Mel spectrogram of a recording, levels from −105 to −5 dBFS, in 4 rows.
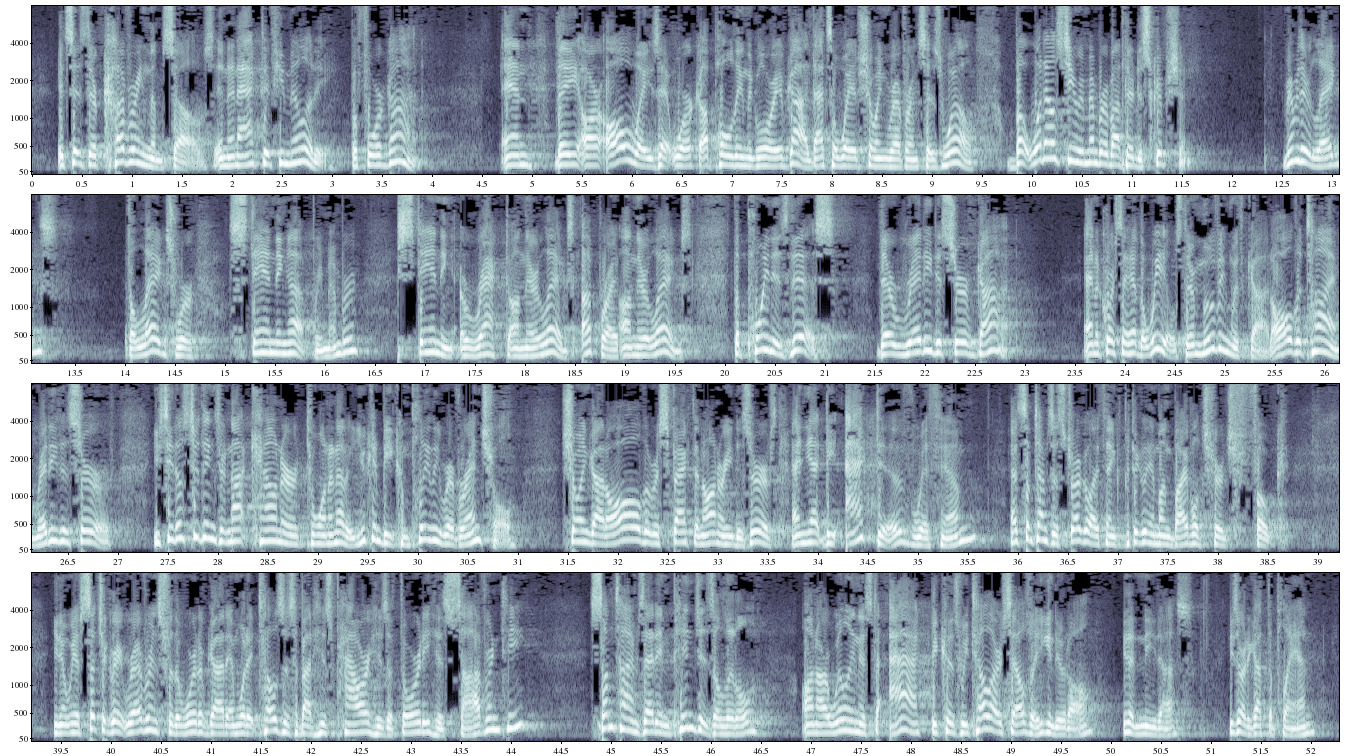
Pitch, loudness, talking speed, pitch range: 170 Hz, -11 LUFS, 205 wpm, 150-205 Hz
